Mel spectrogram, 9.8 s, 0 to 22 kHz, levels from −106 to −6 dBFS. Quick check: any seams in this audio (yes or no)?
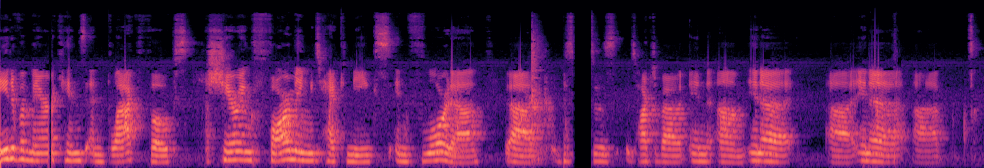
yes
